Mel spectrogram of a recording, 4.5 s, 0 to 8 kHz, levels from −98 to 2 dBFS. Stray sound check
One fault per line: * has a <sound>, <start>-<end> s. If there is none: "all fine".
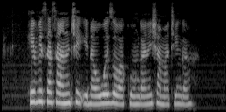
all fine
